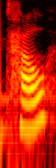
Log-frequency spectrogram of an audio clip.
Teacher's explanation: do you feel that puff of air that comes out when you say the t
